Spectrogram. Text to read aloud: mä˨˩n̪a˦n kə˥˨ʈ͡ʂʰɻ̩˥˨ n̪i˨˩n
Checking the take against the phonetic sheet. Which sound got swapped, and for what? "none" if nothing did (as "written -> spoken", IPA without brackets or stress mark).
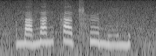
ə˥˨ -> ä˥˨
